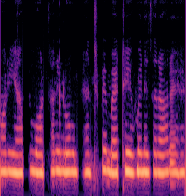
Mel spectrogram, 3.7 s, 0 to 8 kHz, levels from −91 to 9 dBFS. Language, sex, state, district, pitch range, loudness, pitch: Hindi, female, Chandigarh, Chandigarh, 245-260 Hz, -13 LUFS, 255 Hz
